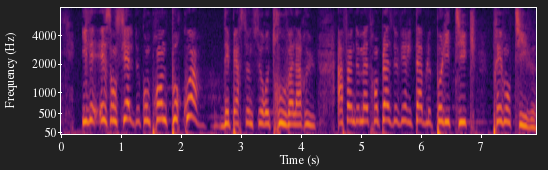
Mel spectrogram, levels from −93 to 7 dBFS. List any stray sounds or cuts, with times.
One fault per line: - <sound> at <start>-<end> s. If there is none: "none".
none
